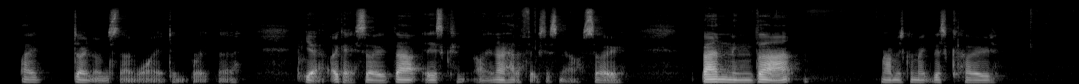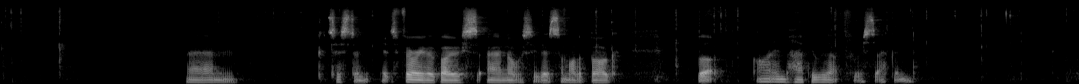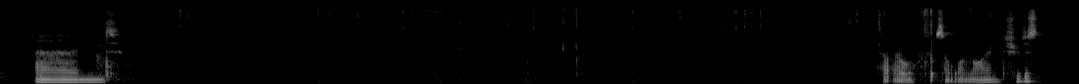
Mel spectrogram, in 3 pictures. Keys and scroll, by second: 5.5 super+Tab, 10.0 Right, 11.4 Return, 13.4 Up, 13.6 super+Right, 14.5 Down, 15.2 Up, 15.5 Return, 17.6 Return, 20.1 alt+shift+Right, 20.4 alt+shift+Left, 20.9 super+Right, 21.6 Left, 23.2 alt+Right, 23.5 alt+shift+Left, 24.8 super+c, 24.9 super+Right, 25.2 Left, 27.4 Return, 27.9 super+v, 28.4 super+Left, 30.1 super+BackSpace, 31.5 alt+Right.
